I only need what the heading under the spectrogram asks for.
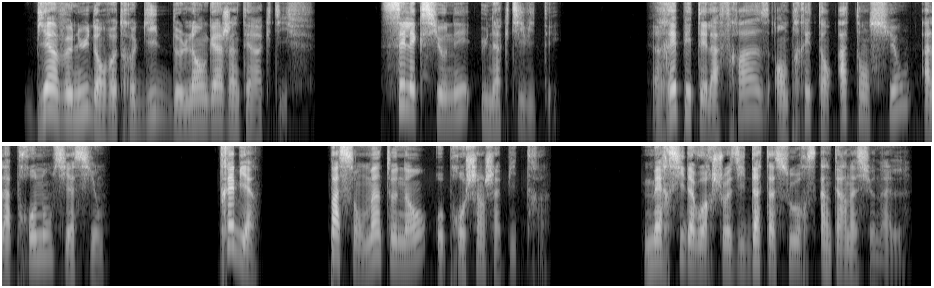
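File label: French male corporate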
